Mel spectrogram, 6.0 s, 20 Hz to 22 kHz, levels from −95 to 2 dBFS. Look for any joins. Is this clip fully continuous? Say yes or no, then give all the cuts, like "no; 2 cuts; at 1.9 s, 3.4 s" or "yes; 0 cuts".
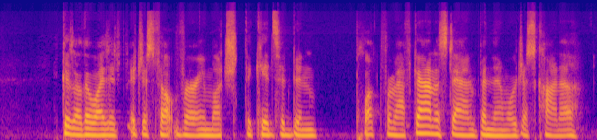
no; 2 cuts; at 2.4 s, 4.8 s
